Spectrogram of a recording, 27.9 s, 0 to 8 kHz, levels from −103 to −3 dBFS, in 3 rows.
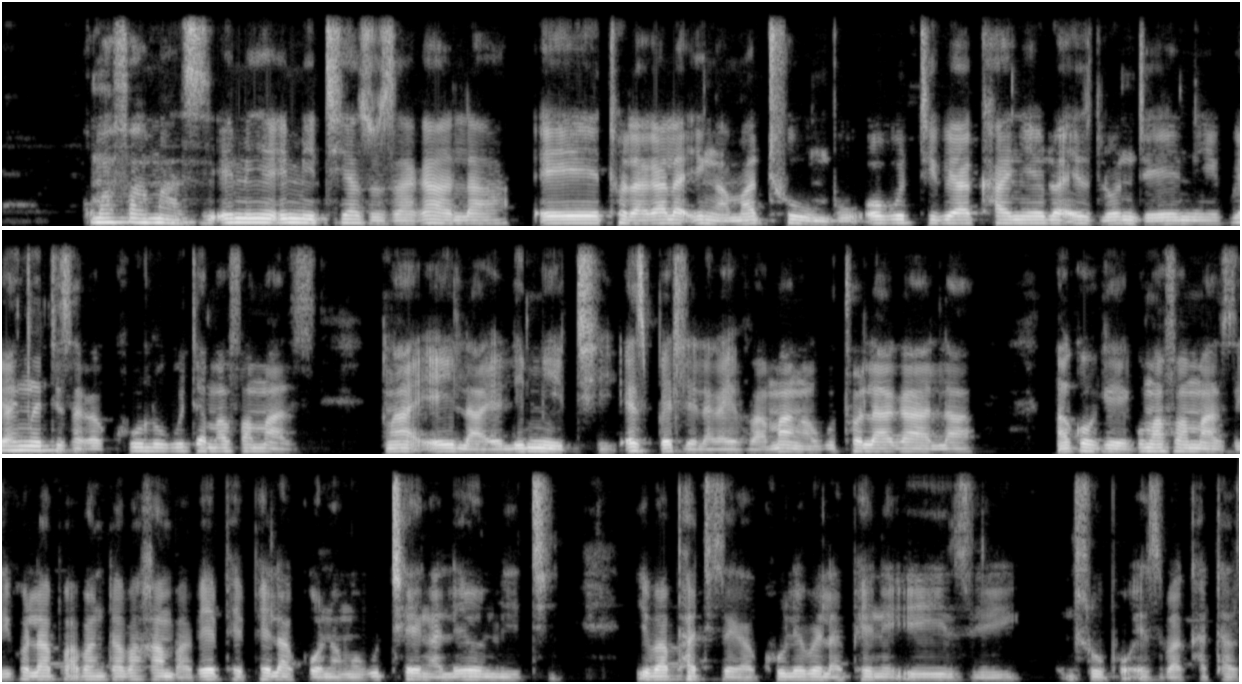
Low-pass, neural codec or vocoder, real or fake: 7.2 kHz; none; real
